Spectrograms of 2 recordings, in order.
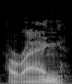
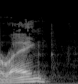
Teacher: use that Ulster widening of the short I to a short E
